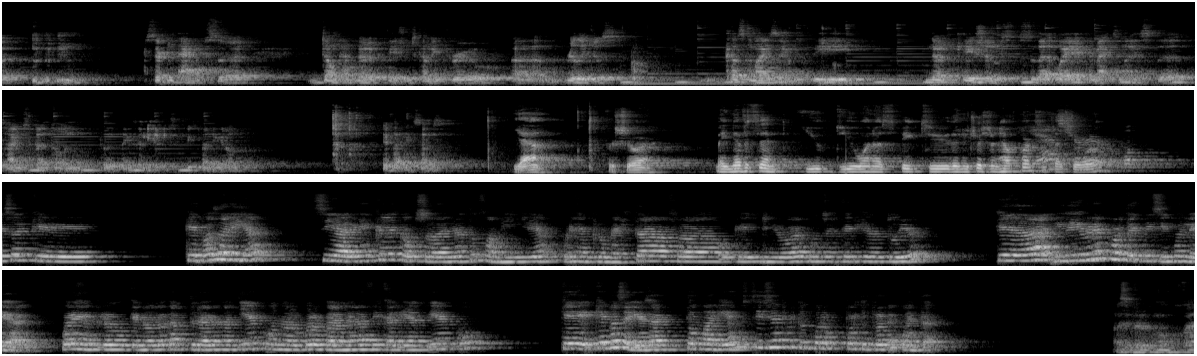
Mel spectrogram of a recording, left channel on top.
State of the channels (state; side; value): different; both; correlation 0.00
